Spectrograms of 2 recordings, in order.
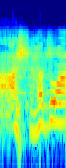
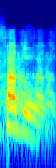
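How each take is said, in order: First: The word is said with an 'sh' sound. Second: The word is said with a plain 's' sound. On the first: The speaker calls it right. "আশহাদু আন্না উচ্চারণ করতে পারতেন না" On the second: The speaker calls it wrong. "আসাদু বলতেন"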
